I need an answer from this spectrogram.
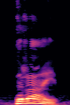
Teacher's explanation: a Japanese R, which you do at the front of the mouth, not at the back of the mouth. So, it turns into drive, which perhaps maybe is a little bit transian as well.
